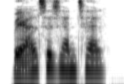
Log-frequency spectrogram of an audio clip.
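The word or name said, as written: værelseantal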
